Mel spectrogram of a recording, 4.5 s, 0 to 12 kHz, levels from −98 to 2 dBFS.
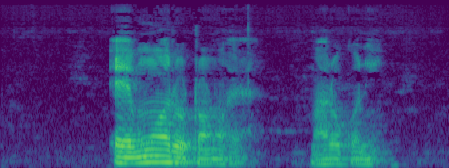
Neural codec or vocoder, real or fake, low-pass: none; real; 10.8 kHz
